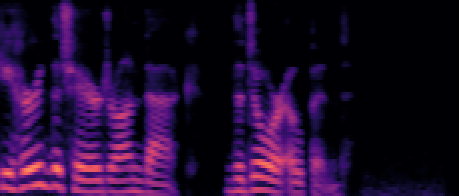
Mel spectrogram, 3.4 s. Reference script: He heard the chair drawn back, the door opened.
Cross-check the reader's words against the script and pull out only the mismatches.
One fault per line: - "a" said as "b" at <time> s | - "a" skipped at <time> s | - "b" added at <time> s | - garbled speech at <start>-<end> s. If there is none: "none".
none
